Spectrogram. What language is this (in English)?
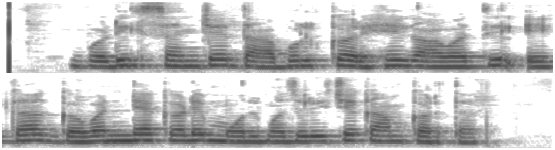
Marathi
